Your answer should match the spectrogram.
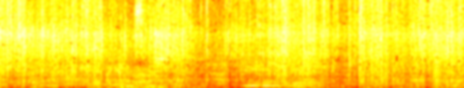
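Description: Paper wrapping and a paper bag crinkling and rustling as a sandwich is unwrapped by hand, a dense run of small crackles, with some speech mixed in.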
